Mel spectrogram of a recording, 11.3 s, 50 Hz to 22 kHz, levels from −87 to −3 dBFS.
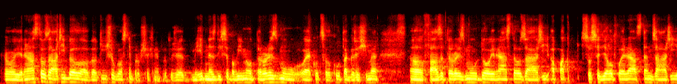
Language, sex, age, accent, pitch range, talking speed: Czech, male, 30-49, native, 115-130 Hz, 175 wpm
